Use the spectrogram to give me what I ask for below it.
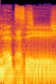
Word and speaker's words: Etsy: I think it's E-T-S-Y. – No, how you pronounce it. Because it's like, it's E-B, so it's eBay, but it's like Etsy.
